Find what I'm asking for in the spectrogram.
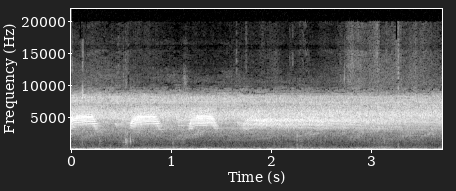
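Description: Cicadas in the ambience of the Higurashi visual novel, a steady high-pitched insect drone with a few rising chirping swells, continuous and moderately loud over a low hum.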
